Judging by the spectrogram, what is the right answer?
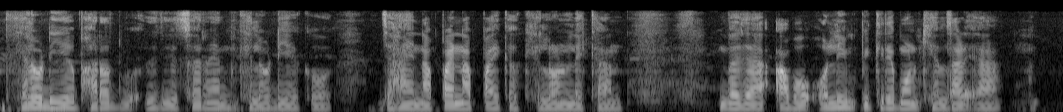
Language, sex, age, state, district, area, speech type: Santali, male, 18-30, West Bengal, Bankura, rural, spontaneous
